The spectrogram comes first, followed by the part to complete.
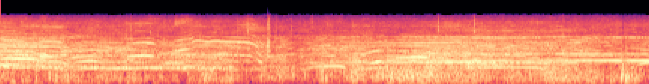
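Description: Sideline spectators shouting and cheering during open rugby play, several voices overlapping. One long drawn-out yell starts about halfway through and is held.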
